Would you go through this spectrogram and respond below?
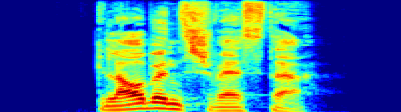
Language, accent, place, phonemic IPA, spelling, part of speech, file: German, Germany, Berlin, /ˈɡlaʊ̯bn̩sˌʃvɛstɐ/, Glaubensschwester, noun, De-Glaubensschwester.ogg
- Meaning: sister in faith; (female) co-religionist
